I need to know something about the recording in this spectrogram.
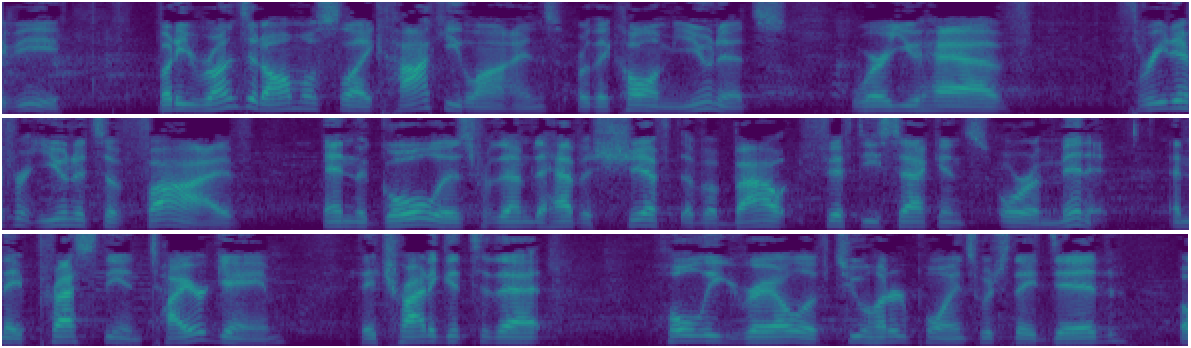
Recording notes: broadcasting live from the STL Golf Expo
